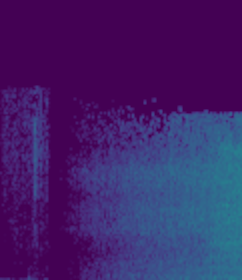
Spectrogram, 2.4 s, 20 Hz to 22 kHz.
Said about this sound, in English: You come across this waterfall really quite by surprise. This is Glenevin Waterfall, a 40-foot high cascade of white water which shoots off the lip of the rock at the top of the hill and comes down in one long, steady stream all the way down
